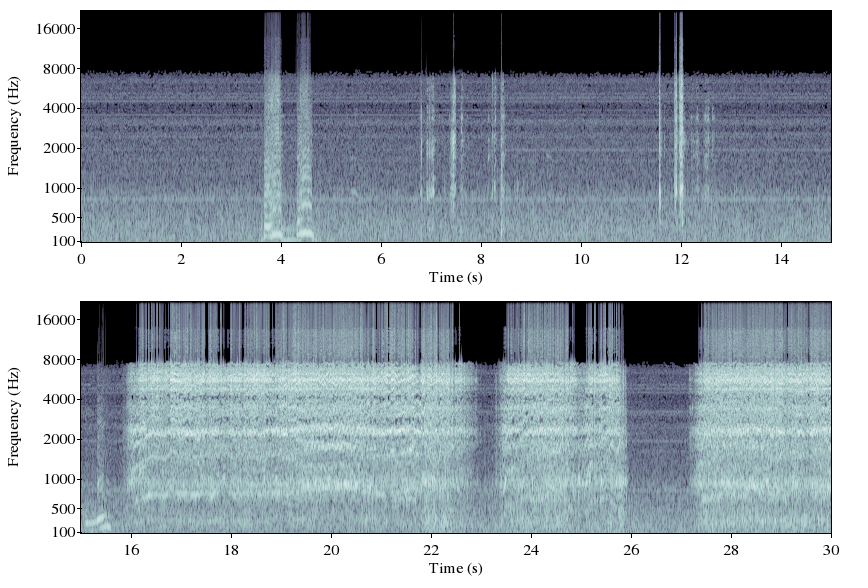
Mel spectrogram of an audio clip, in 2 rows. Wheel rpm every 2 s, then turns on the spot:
0, 0, 0, 0, 0, 0, 0, 0, 150, 190, 200, 90, 120, 40, 180.
none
